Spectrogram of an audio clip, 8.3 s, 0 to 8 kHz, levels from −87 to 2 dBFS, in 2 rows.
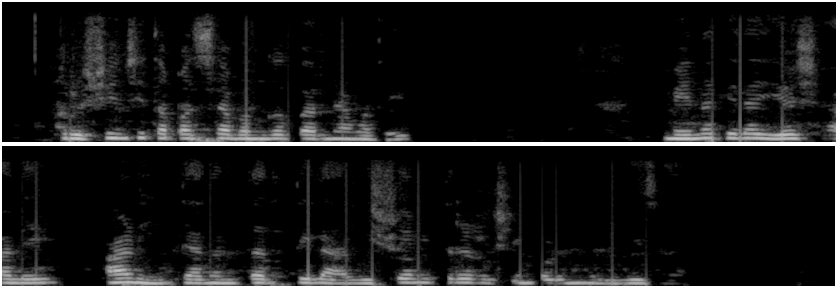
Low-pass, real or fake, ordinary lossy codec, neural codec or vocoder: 7.2 kHz; real; AAC, 48 kbps; none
